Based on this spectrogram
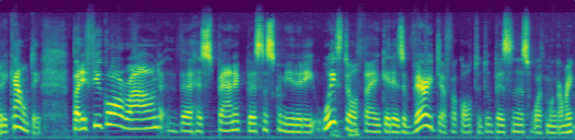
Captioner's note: Hablando ingl\s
